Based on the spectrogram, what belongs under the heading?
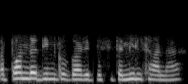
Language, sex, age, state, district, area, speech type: Nepali, female, 18-30, West Bengal, Kalimpong, rural, conversation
